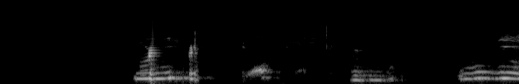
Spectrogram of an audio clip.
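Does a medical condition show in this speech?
Yes: cerebral palsy; since birth.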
